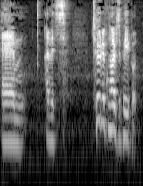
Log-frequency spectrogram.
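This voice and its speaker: A man's voice: on the high side, lively intonation, normal speed, fairly bright tone. A man with an Irish accent giving a blunt, freely swearing motivational talk to his viewers. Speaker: motivational speaker.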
